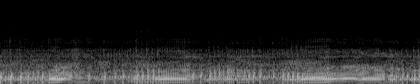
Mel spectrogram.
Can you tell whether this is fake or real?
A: real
